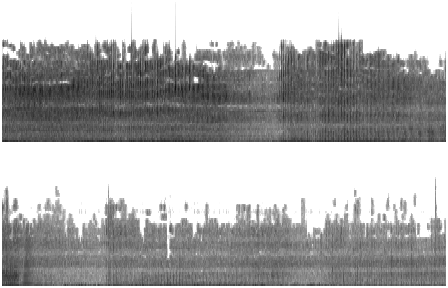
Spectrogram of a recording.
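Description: A small car engine revs and shifts gears as it drives away, fading into the distance.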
